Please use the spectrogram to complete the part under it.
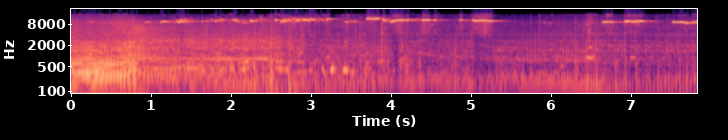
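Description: A motorbike engine revs hard, then idles and blips.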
